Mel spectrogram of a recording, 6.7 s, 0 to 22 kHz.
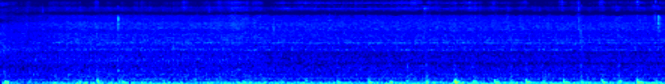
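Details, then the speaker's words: Jeep JK brake pedal rocked with about 1/4 inch of up-and-down play: soft, repeated low clunks over a steady rumble; worn nylon pivot-shaft bushings, which rattle over bumps when the foot is off the brake. "I just think that when it goes over bumps and if you don't have your foot on the brake at all, you kind of hear that rattle noise."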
